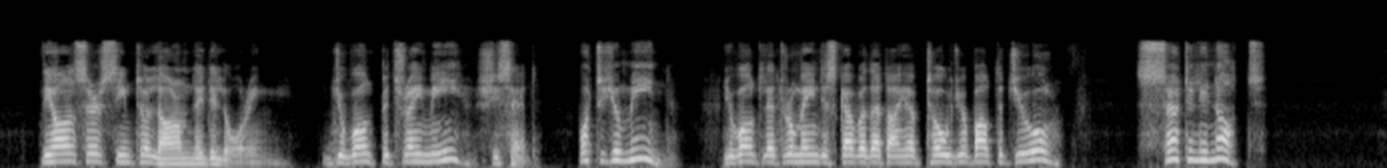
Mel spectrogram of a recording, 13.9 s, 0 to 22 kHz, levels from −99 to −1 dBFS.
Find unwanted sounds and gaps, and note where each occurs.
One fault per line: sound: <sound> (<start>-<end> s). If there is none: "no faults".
no faults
